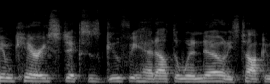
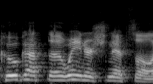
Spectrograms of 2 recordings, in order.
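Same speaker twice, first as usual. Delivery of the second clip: raised-pitch vendor-like call; imitated calling out; 6 semitones higher, 4 dB louder than usual. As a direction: call out an order to the dogs. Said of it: "calling out the dogs".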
